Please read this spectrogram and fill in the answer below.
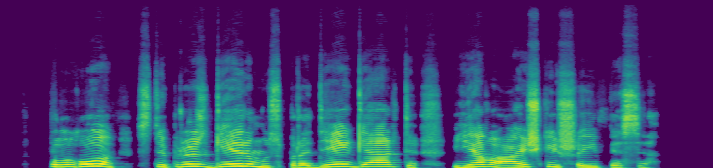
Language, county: Lithuanian, Vilnius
